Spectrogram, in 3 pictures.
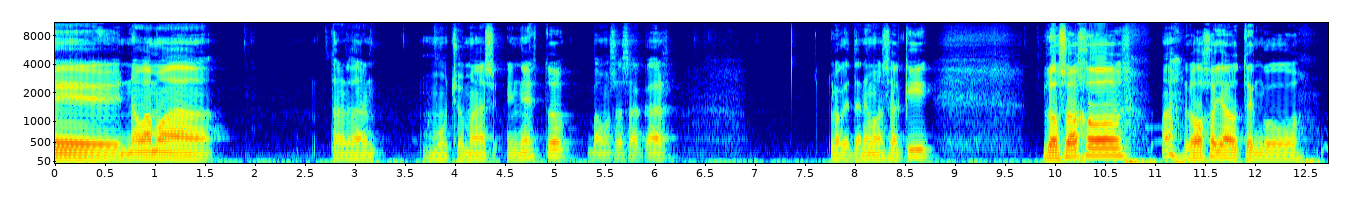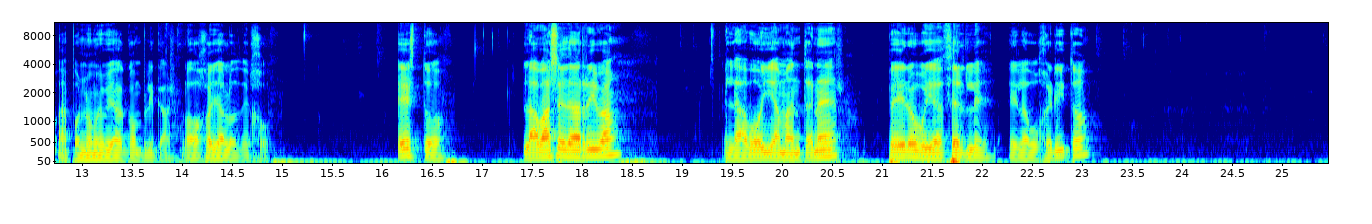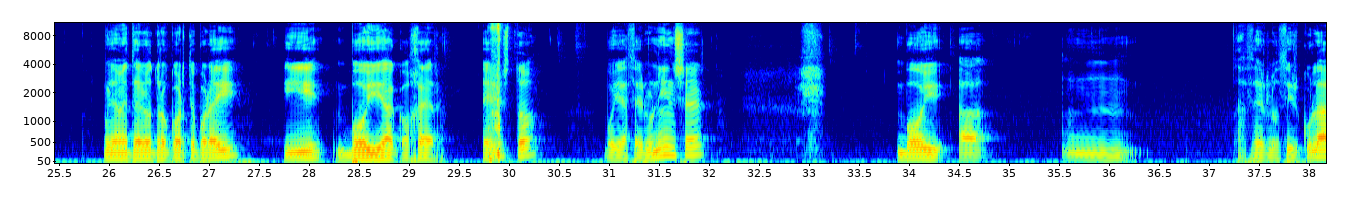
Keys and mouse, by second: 0.8 Tab, 1.9 KP_Divide, 4.3-6.0 drag, 6.0-7.8 middle drag, 6.4 alt+h, 7.8-10.6 drag, 9.7 Tab, 10.6 Tab, 10.6 middle click, 12.2 click, 13.3-14.7 right drag, 15.6 Tab, 17.1 Tab, 19.0 Tab, 25.4 ctrl+r, 27.5 ctrl+Tab, 30.3 click, 31.2 i, 34.3-35.8 middle drag, 35.8 w, 37.9 middle click.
